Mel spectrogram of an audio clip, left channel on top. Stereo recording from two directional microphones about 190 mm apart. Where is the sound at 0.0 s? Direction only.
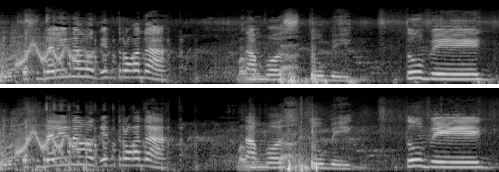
Centre (ahead or behind).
